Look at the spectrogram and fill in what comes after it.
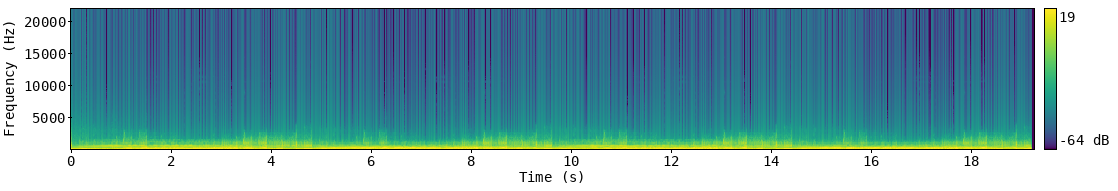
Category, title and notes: Music > Multiple instruments
Somber Ambient piano loop 100bpm
Made in FL Studio with Flex, yes, I love the Rhodes MK1 piano, it's very versatile. Thanks for the support!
